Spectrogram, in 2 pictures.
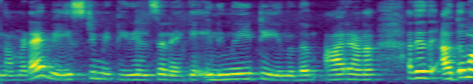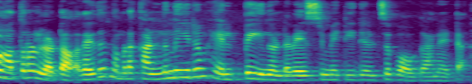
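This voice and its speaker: A woman teacher giving an online biology class with a Malayalam accent, asking quick questions and answering them herself, repeating key terms and mixing in English words. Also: medium pitch, a little mellow, a little hiss or hum. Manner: quick, call-and-response questioning. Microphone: drawing on a screen while talking.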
